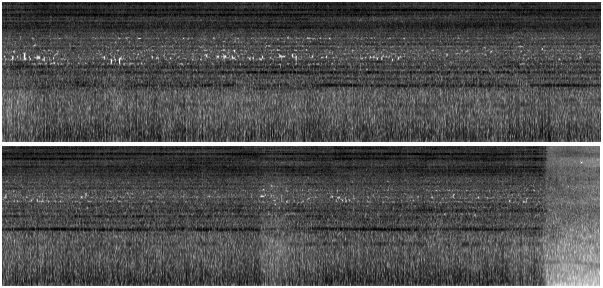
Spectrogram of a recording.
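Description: An angle grinder cuts through stone with a loud, steady whine.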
